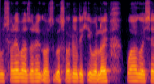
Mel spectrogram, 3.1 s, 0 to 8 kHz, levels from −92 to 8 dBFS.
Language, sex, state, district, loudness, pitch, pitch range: Assamese, male, Assam, Kamrup Metropolitan, -16 LUFS, 125 Hz, 120-125 Hz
